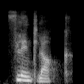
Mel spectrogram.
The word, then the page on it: flintlock: Indian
